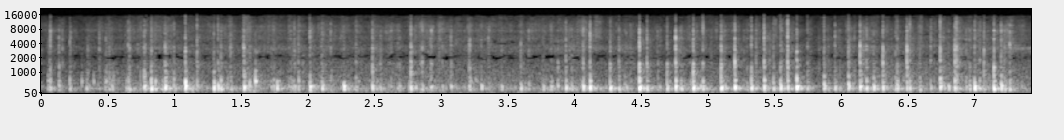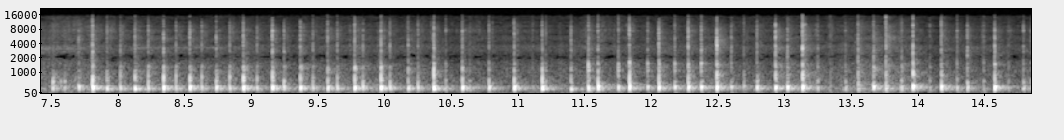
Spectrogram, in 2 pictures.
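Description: A small lime-green Moto G phone box made of printed hollow cardboard is held in hand and tapped and scratched quickly with fingertips and nails. The result is a dense, continuous run of rapid, dry clicks and scrapes with a hollow midrange body around 300 Hz, no lingering ring, and a brief lull near the middle.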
